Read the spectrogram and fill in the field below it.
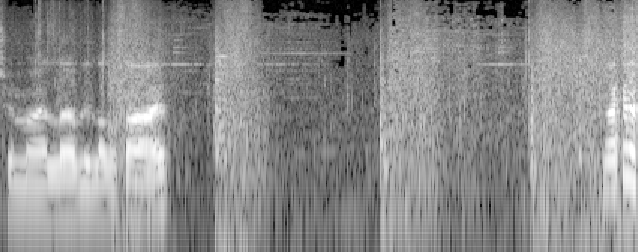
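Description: Wooden crates smash and shatter.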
